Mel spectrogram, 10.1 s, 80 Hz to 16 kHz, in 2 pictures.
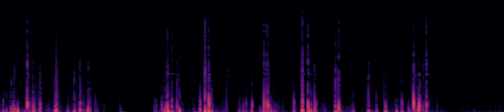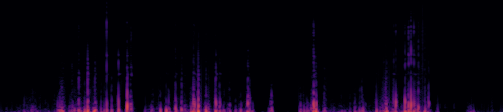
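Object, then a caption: Silicone ear of a binaural microphone. A thin metal wire ear pick, held by fingers with long nails, scratches and scrapes inside the ear canal of a soft, solid silicone ear on a 3Dio binaural microphone. Close, low, rumbling scrapes and quick rubbing bursts come in clustered runs with brief pauses between them.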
